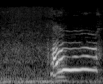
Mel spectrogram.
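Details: Pet dog giving one drawn-out, steady tonal whine in a talking-like manner, lasting about half a second and holding a level pitch before stopping, with a faint low hum behind it.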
